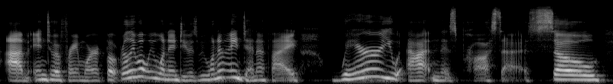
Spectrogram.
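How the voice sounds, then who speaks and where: A woman's voice: medium pitch, animated, fairly quick, creaky, fairly bright tone. A woman co-hosting an education podcast, speaking in a reflective, explanatory way with light laughs. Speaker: podcast co-host, literacy educator. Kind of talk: casual podcast chat.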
